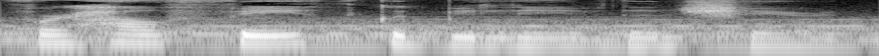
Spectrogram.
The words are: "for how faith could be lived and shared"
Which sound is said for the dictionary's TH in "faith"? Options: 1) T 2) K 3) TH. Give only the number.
3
